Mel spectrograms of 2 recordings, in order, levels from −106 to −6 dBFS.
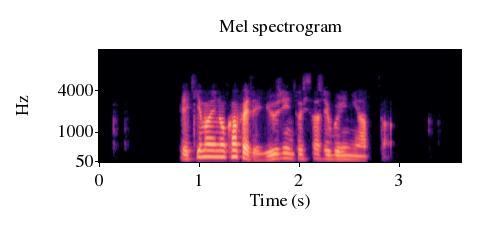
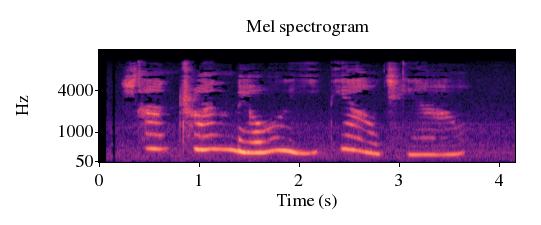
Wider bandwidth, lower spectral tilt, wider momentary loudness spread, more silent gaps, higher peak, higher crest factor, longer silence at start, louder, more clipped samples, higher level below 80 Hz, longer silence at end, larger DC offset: second, 6.4 kHz vs 11.5 kHz; first, -8.5 dB/octave vs -2 dB/octave; about the same, 13 LU vs 12 LU; first, 2.73-2.80 s vs none; first, -2 dBFS vs -18 dBFS; first, 24 dB vs 16 dB; first, 0.85 s vs 0.25 s; first, -25 LUFS vs -33 LUFS; neither; first, -74 dBFS vs -86 dBFS; first, 0.75 s vs 0.5 s; neither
